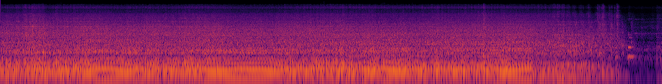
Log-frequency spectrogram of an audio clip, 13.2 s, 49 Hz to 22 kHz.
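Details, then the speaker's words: Neglected John Deere E180 riding mower idling unevenly, spitting and sputtering at about three stumbles a second, then cutting out; owner suspects old gas and plans fresh fuel and plug check, carb cleaning maybe not needed. "well it is running a little bit better but you guys can hear it's still spitting and sputtering I don't know how old the gas is in here"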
